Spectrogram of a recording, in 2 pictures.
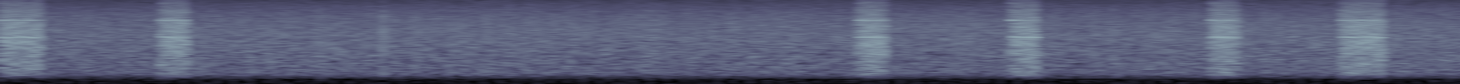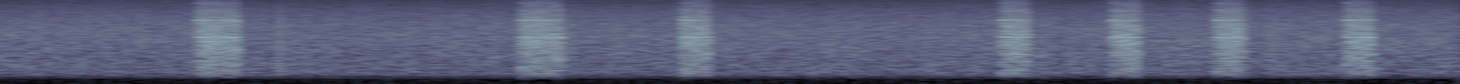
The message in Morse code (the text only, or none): none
